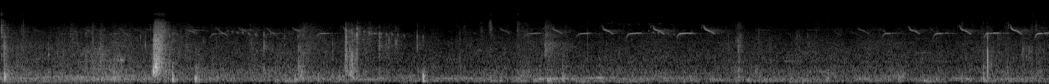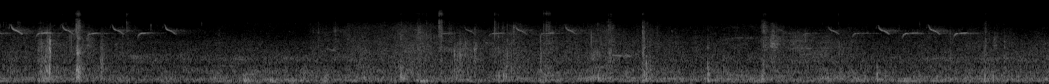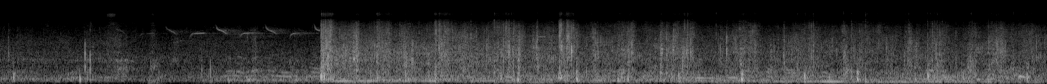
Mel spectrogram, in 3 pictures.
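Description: Outdoor ambience: a bird repeats short, high chirps in quick runs over the crunch of footsteps on gravel and a few sharp clicks. Near the end it changes suddenly to a louder, busier hubbub of people walking and talking.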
